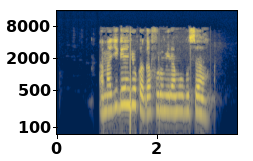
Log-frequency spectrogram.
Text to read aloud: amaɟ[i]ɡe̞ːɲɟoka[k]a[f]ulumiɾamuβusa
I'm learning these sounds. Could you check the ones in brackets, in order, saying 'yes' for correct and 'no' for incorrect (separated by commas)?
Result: yes, no, yes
